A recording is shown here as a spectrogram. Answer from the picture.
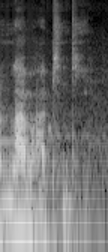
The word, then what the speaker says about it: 拉瓦尔品第: 中国人读的时候呢，都把它叫做拉瓦品地，那个耳基本上不发音啊。在拉瓦品地，啊，拉瓦品地位于伊斯兰堡西南十二公里，人口只有一百四十一万。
